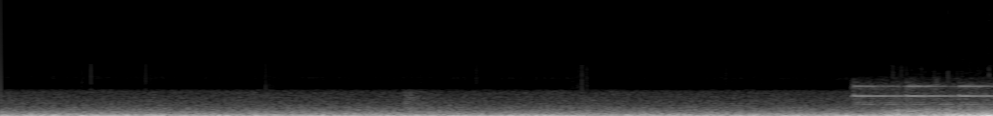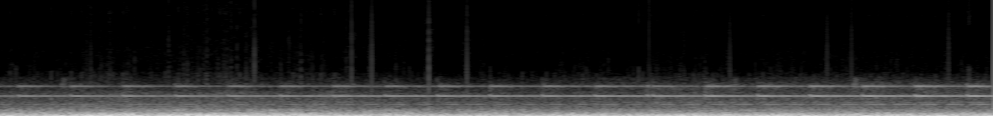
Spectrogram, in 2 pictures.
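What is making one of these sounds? A tram rumbles along the rails and grows louder as it speeds up.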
